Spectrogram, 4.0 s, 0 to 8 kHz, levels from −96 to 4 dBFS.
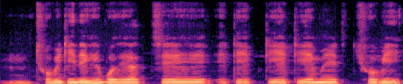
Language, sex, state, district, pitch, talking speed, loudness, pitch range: Bengali, male, West Bengal, Kolkata, 115 Hz, 150 wpm, -16 LUFS, 115-120 Hz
